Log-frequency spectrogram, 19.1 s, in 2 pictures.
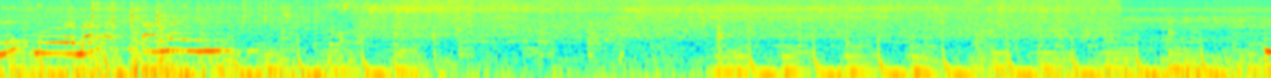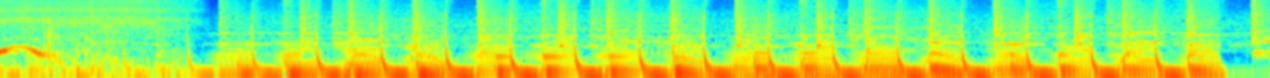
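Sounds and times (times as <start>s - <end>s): paste sizzling in hot oil: 0.0s - 11.1s
background music with steady beat: 0.0s - 19.0s.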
